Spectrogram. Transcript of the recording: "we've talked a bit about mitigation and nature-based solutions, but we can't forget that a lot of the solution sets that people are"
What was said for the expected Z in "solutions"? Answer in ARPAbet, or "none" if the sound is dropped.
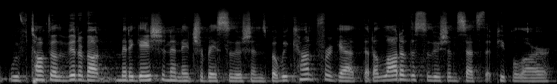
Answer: Z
